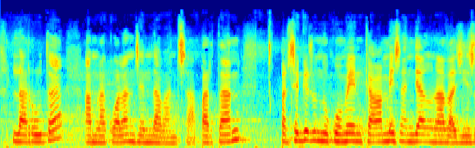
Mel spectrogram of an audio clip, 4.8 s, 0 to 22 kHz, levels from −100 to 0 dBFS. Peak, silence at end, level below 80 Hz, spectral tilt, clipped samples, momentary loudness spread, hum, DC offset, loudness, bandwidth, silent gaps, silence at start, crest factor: -4 dBFS; 0 s; -42 dBFS; -4 dB/octave; under 0.1%; 4 LU; none; under 0.1%; -17 LUFS; 12.5 kHz; none; 0 s; 14 dB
